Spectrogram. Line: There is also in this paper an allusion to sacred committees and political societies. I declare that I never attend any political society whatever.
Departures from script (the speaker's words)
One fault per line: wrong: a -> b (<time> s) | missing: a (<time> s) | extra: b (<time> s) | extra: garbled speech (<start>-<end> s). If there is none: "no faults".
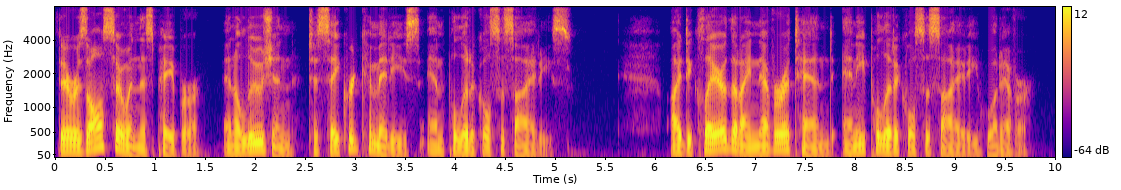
no faults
